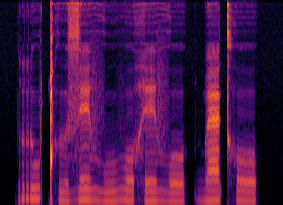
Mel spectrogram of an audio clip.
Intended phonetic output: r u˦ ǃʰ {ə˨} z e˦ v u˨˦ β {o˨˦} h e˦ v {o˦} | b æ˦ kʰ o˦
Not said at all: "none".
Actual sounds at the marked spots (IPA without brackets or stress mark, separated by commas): ɯ˨, o˦, o˦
